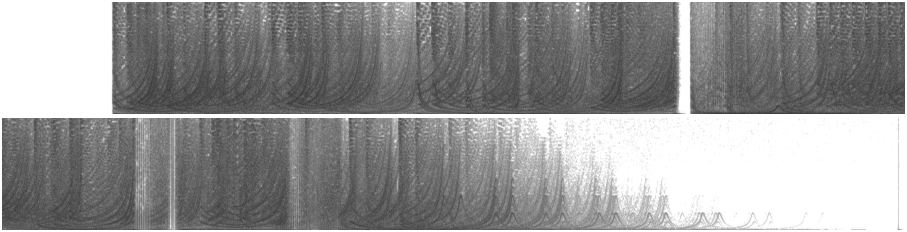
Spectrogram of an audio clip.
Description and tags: Multiple laser shots in quasi-battle sequence with echoes and swirls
